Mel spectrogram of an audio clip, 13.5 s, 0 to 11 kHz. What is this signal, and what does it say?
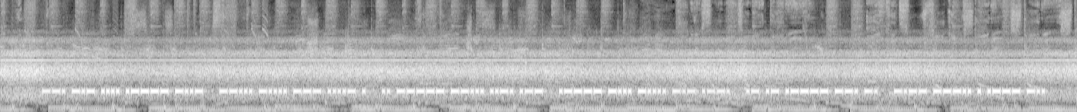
Morse code, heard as a keyed tone, machine-sent, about 39 wpm, 500 Hz, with radio static, a steady whistle near 1880 Hz and room echo. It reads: GKH1X 76O4E I07FW 1B6KP AA1GN Y8EJD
